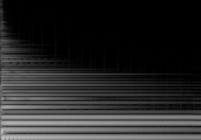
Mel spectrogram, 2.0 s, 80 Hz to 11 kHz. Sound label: GTR Nylon, Nylon Martin; Club-50 - Foundations Roland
